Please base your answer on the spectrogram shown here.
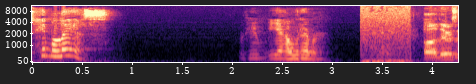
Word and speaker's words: Himalayas: like, that's not the way you pronounce it, it's Himalayas.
